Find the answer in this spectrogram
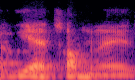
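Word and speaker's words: Tomine: I don't know how you pronounce his name properly. But like Adrian Tominay, is it Tominay? – Yeah, Tominay is what I've always gone for, yeah.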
